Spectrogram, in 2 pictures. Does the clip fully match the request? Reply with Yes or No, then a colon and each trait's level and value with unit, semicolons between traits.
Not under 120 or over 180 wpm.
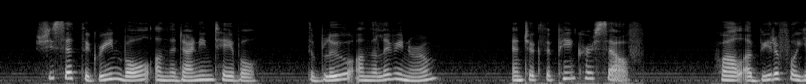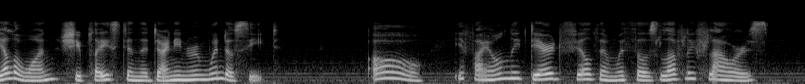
Yes: average, 165 wpm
